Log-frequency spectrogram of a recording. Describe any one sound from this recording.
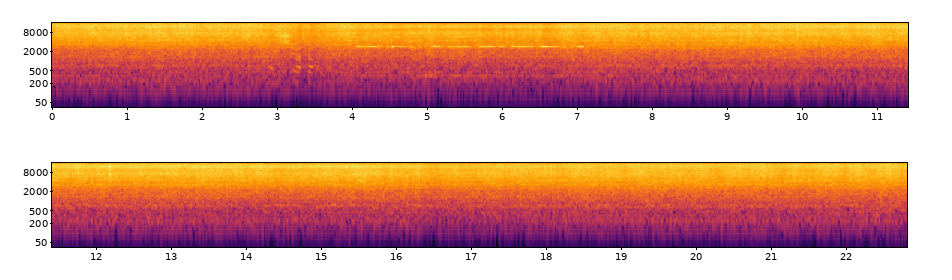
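A printing press runs with a loud, steady mechanical roar.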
